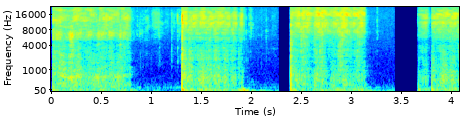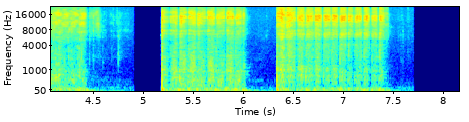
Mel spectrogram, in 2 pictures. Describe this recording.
Sound effects > Objects / House appliances
Pencil scribble aggressively short
Pencil scribbles/draws/writes/strokes aggressively for a short amount of time.
draw, write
